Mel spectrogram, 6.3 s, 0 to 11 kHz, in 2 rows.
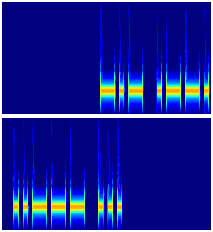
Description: Morse code, heard as a keyed tone, about 17 wpm, 700 Hz. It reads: KP2S
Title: DXCC-100 Call Signs - 4 Characters - Repeated 3x - 17wpm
